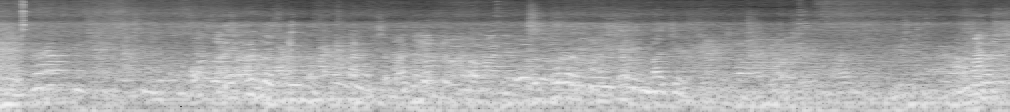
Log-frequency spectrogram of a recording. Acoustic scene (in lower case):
restaurant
